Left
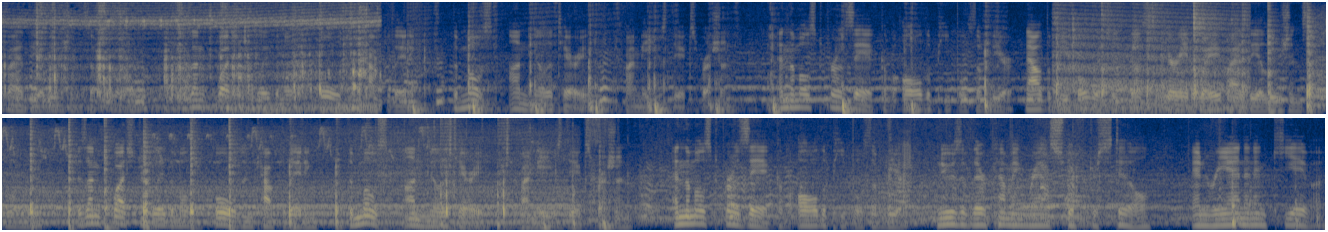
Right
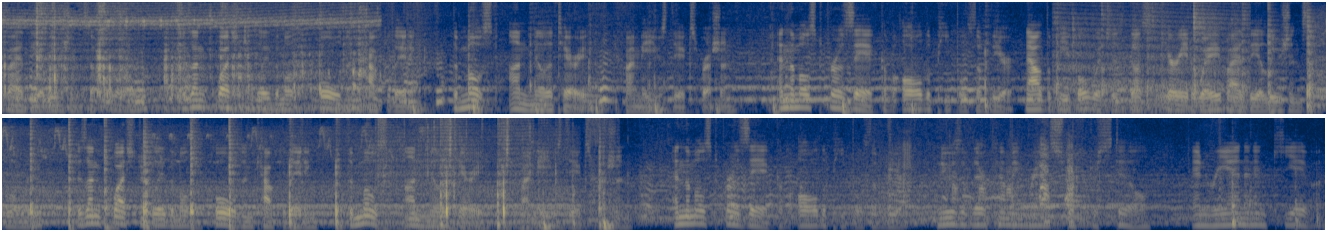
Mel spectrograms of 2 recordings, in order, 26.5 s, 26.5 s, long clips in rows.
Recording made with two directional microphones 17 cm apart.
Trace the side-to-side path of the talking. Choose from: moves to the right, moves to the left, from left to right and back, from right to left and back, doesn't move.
moves to the left.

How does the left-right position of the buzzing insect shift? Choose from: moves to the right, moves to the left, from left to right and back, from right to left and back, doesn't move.
moves to the left.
